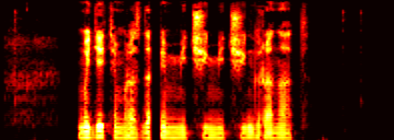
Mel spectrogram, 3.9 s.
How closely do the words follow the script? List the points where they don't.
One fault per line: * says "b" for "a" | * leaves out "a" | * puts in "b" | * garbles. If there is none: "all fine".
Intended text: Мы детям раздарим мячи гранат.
* puts in "мячи"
